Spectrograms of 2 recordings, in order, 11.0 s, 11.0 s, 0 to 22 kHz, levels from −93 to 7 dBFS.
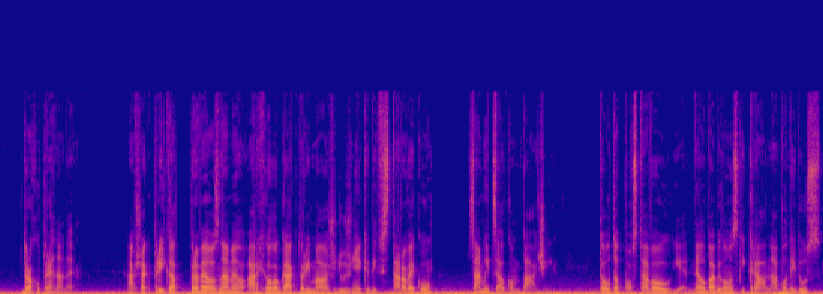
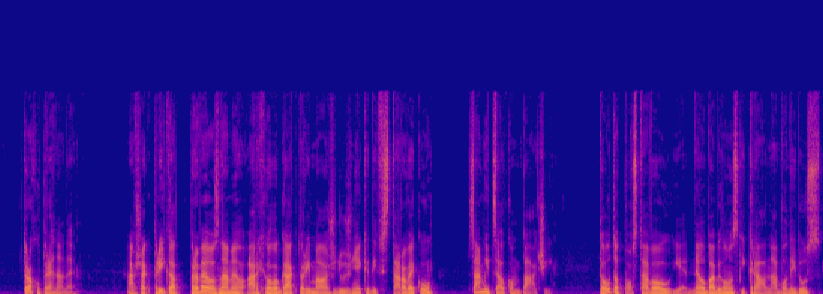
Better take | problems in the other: second | low rumble; faint; throughout; 20 dB below the speech

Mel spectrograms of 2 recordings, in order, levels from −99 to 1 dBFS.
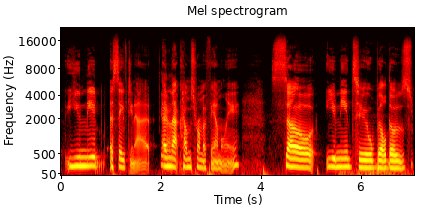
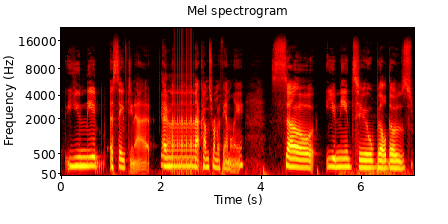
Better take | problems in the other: first | audio freezing; at 2 s

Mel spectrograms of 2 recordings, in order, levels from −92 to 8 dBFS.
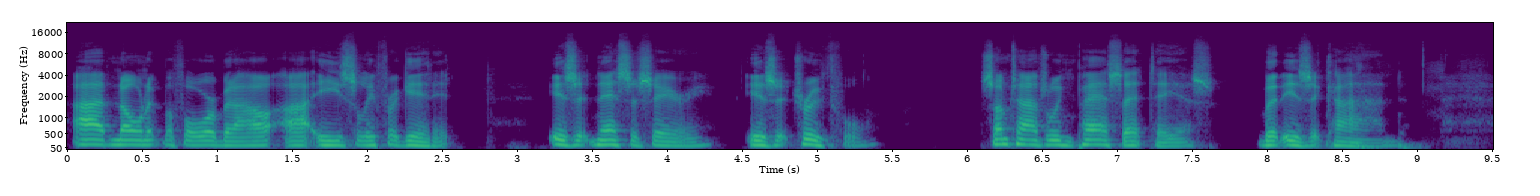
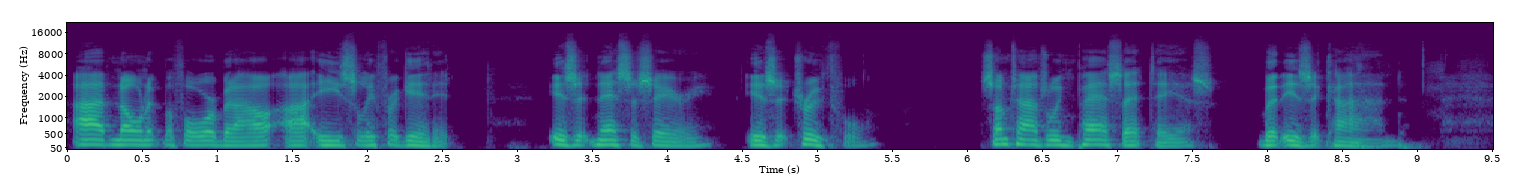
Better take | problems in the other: neither | none

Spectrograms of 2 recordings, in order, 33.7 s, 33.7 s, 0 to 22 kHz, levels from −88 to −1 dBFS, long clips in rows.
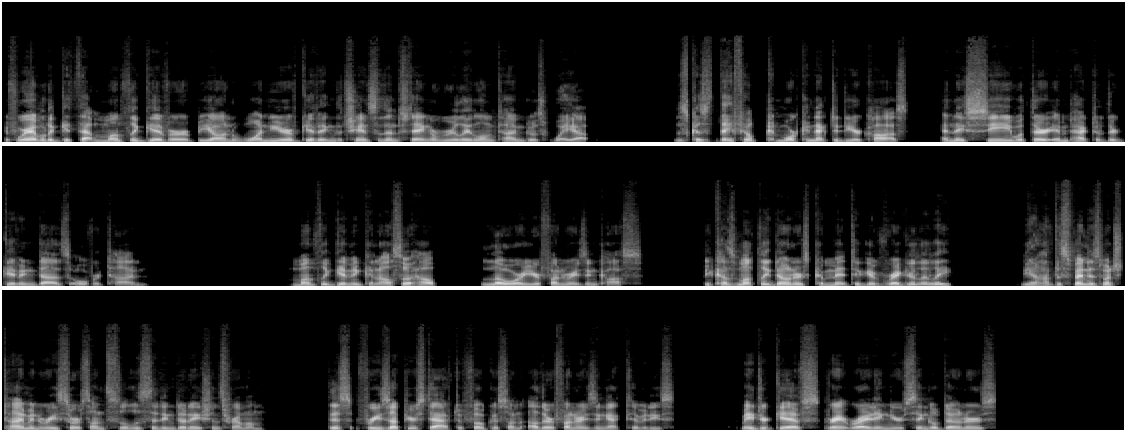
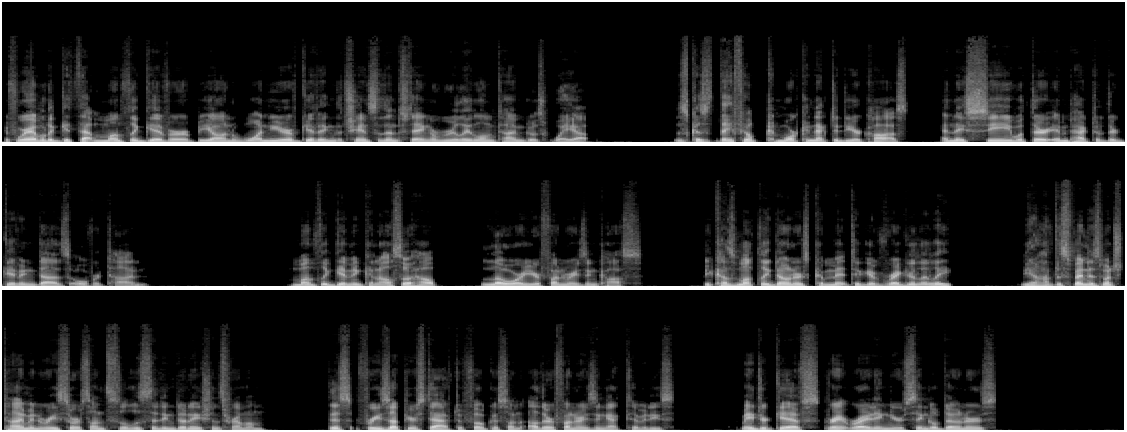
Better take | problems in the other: second | thin; somewhat; fading below 450 Hz

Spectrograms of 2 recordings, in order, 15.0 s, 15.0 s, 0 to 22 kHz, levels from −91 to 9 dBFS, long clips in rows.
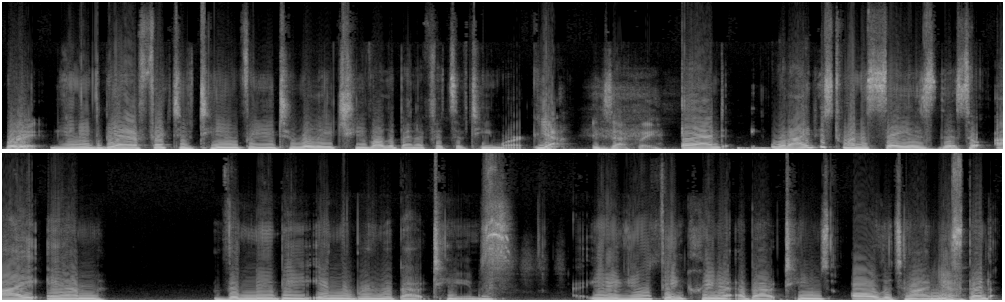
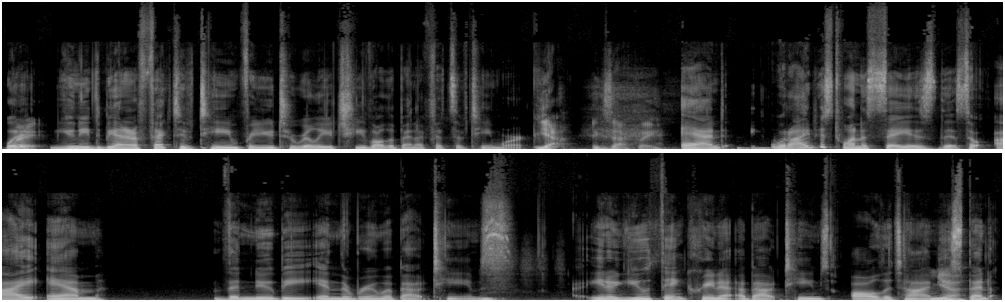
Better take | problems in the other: second | distortion; heavy; 22% of the sound clipped

